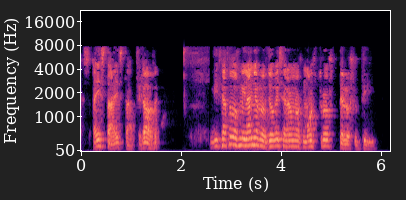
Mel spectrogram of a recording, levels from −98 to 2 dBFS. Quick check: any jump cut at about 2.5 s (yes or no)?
yes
